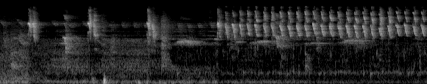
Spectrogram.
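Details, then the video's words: Velvet-fronted nuthatch in a master song with a cililin-style filler, used to prompt caged birds to sing: several sharp high chirps give way to a fast, even trill of high notes lasting about two seconds. "RAMBATAN GACOR ❗️Isian Cililin❗️Masteran Rambatan Paruh Merah"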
